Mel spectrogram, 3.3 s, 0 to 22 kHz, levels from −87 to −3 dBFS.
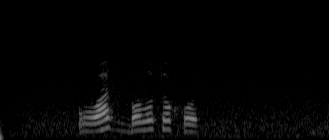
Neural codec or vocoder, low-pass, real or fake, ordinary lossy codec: none; 5.4 kHz; real; none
